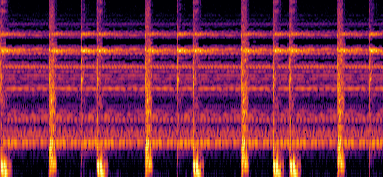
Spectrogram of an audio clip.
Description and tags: swing drum-loop sampled from casio magical light synthesizer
